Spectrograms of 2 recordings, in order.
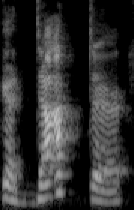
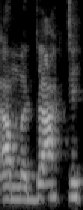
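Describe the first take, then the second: First: Louder, incredulous echo; mock disbelief. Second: Said in the usual way. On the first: [name] doubting Randall is a doctor, mock disbelief. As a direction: throw DOCTOR back as a scoffing question.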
